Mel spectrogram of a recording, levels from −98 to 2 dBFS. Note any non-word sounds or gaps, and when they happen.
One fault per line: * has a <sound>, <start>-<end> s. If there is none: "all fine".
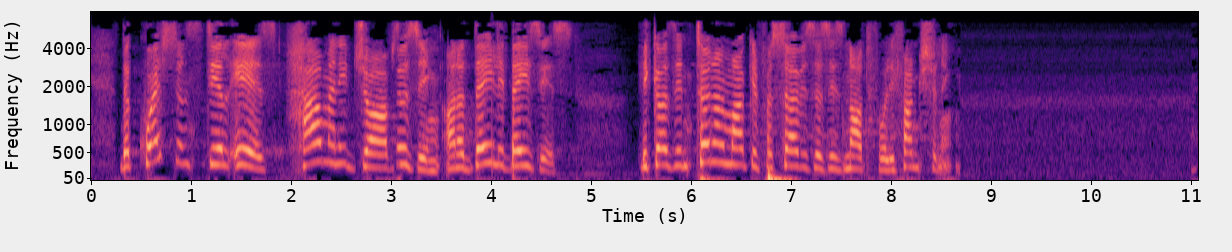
all fine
